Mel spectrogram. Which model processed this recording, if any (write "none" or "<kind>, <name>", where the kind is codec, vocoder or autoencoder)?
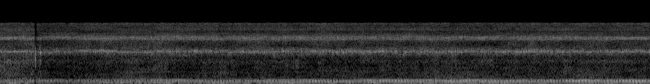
codec, SNAC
